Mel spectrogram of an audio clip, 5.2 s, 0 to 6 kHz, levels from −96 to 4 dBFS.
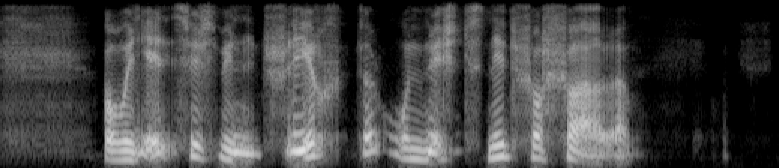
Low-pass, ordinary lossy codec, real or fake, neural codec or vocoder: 5.4 kHz; Opus, 64 kbps; fake; autoencoder, 44.1 kHz, a latent of 192 numbers a frame, MeloTTS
